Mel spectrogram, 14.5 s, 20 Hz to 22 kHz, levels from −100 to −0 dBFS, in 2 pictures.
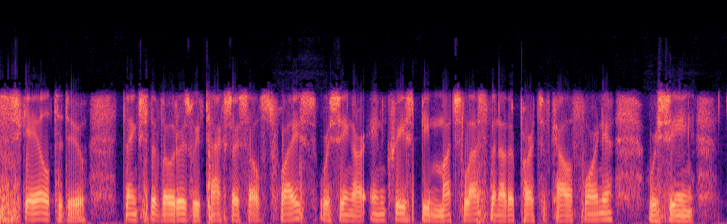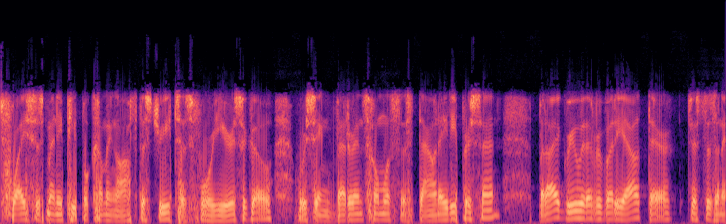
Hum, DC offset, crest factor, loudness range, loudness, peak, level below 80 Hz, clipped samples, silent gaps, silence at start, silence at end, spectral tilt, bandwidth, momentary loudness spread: none; under 0.1%; 16 dB; 2 LU; -20 LUFS; -4 dBFS; -48 dBFS; under 0.1%; none; 0 s; 0 s; -8.5 dB/octave; 4.8 kHz; 5 LU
